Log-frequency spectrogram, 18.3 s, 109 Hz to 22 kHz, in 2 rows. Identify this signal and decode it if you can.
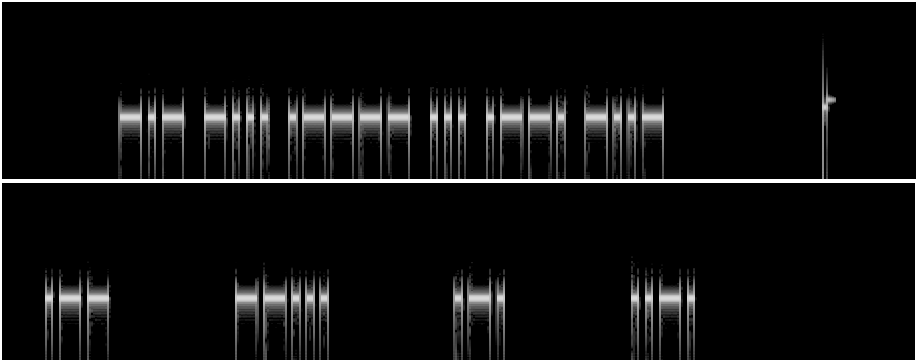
Morse code, heard as a keyed tone, about 17 wpm, spaced as for 10 wpm, 700 Hz. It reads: KB1SPX W7RF
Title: USA Call Signs - 6x Character Spacing - 17wpm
